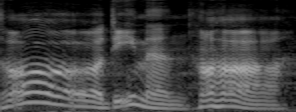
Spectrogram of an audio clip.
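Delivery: high, loud hammed-up gasp-and-laugh reaction; mock amazement. Player mimicking reaction to a pricing joke, mock amazement. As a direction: swoop up high in fake awe, then a token laugh.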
